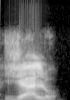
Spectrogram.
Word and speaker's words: giallo: pronuncio bien, hasta estuve buscando la pronunciación exacta, giallo. Se escribe Giallo y quiere decir amarillo.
